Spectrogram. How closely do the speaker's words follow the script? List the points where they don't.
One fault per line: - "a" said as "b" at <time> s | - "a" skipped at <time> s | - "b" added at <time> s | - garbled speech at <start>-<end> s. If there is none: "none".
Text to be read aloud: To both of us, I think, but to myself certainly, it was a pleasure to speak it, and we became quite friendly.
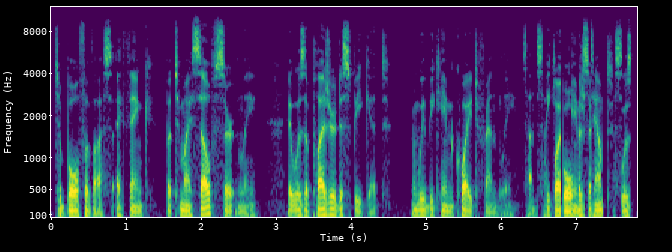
- garbled speech at 6.3-7.7 s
